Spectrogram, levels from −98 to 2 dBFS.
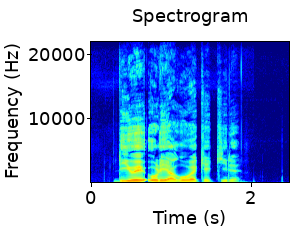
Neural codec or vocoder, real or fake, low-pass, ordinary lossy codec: none; real; none; none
